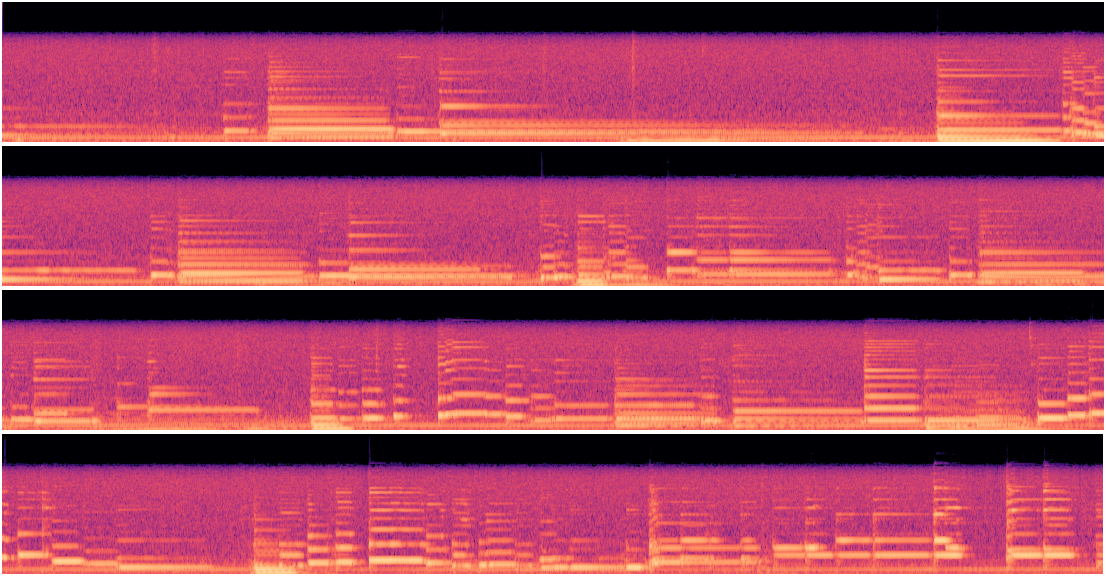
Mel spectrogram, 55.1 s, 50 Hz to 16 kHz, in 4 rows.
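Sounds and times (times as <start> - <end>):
electric guitar notes and chords: 0.0 - 55.0.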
